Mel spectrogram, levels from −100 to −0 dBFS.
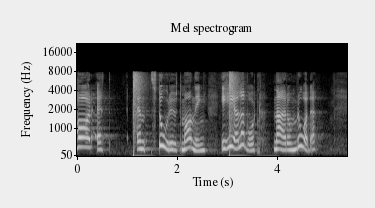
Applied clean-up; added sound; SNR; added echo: none; Gunshot, gunfire; 8 dB; none.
